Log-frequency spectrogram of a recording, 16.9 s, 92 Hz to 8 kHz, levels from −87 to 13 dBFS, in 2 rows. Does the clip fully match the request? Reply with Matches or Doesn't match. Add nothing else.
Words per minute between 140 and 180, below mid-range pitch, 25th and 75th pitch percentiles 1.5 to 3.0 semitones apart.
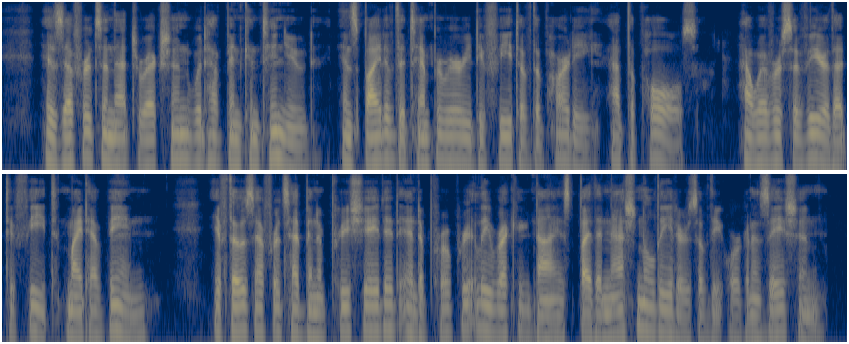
Matches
